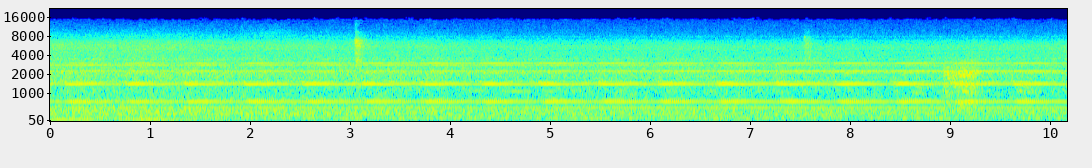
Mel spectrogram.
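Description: Steady hum and whine of a stationary Kintetsu electric train's onboard equipment, its auxiliary power and air conditioning, heard inside the cab. A few steady tones sit over a soft hiss, with two faint clicks.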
